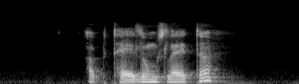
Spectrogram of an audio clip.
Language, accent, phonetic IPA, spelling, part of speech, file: German, Austria, [apˈtaɪ̯lʊŋsˌlaɪ̯tɐ], Abteilungsleiter, noun, De-at-Abteilungsleiter.ogg
- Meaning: manager (of a department)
